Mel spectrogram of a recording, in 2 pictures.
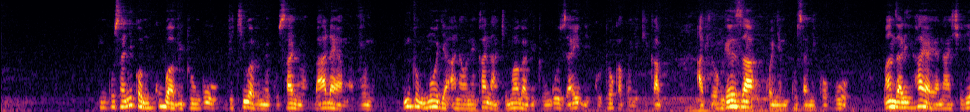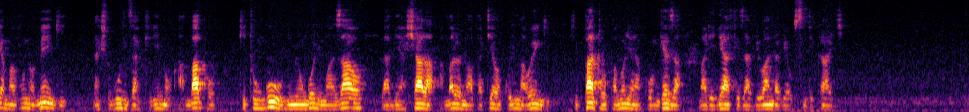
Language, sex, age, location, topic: Swahili, male, 25-35, Dar es Salaam, agriculture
